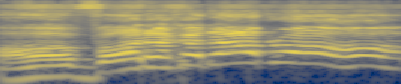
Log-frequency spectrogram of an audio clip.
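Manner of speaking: very high, dramatic wizard's spell-casting cry. Holding a paintbrush as a wand, attempted spell-casting impression. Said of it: "I can't do the impression".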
